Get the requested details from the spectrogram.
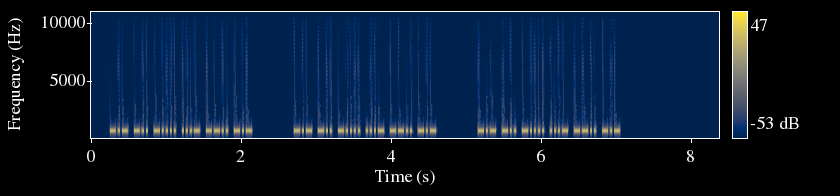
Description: Morse code, heard as a keyed tone, about 46 wpm, 700 Hz. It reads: KD6VZK KD6VZK KD6VZK
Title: USA Call Signs - 6 Characters - Repeated 3x - 45wpm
